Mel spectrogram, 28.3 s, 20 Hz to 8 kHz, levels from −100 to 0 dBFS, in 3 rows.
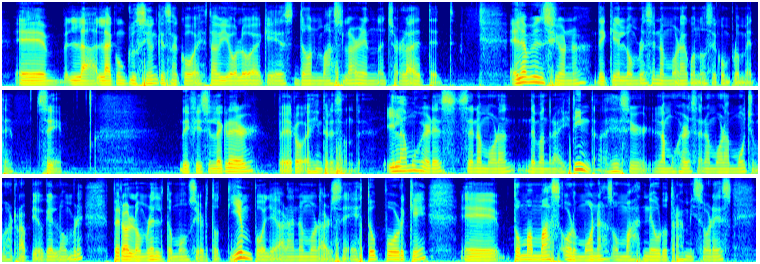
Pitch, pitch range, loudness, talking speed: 115 Hz, 110-125 Hz, -36 LUFS, 160 wpm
